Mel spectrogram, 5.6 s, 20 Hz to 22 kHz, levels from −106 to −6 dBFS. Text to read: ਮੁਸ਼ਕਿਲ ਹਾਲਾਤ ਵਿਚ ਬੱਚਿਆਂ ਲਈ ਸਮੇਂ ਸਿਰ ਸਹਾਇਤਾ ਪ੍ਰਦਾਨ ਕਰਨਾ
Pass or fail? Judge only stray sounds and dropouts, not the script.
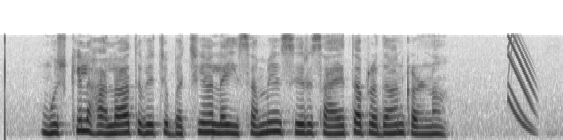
fail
